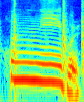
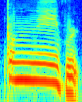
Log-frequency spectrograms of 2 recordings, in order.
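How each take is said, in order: Both takes have the same delivery.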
